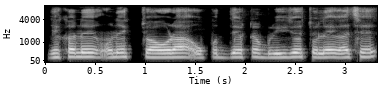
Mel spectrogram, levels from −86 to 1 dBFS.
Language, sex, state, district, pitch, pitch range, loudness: Bengali, male, West Bengal, North 24 Parganas, 175 Hz, 170-185 Hz, -16 LUFS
